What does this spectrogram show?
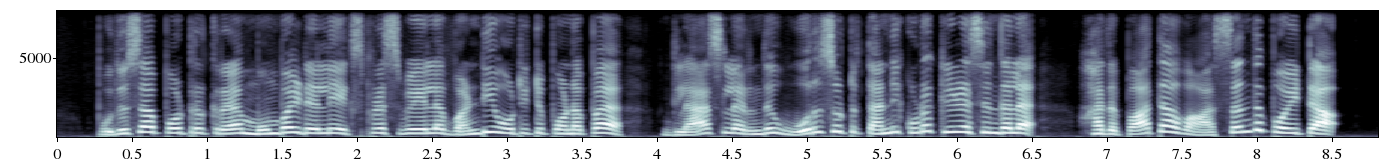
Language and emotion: Tamil, surprised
